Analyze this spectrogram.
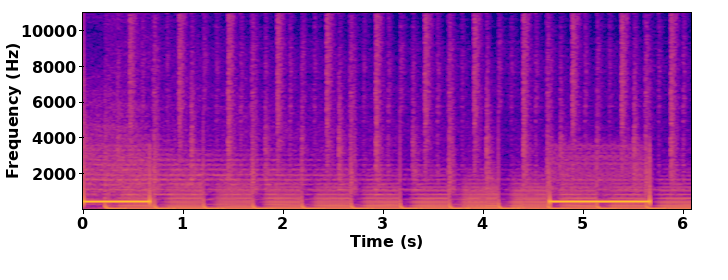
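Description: A telephone call ringing unanswered: two long, steady ringback tone bursts, one at the start and one near the end, sit over a regular, evenly paced thumping beat that continues throughout.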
